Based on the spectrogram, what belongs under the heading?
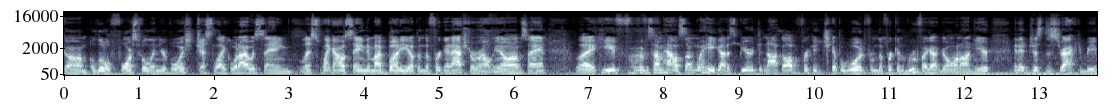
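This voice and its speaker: A man's voice: medium pitch, sharp tone, slight background noise. A man hosting an astrology video, explaining casually to camera in a rambling, slangy and profane way, recorded in a room at home. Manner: rambling, slangy and profane, full of "you know". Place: his own room at home.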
